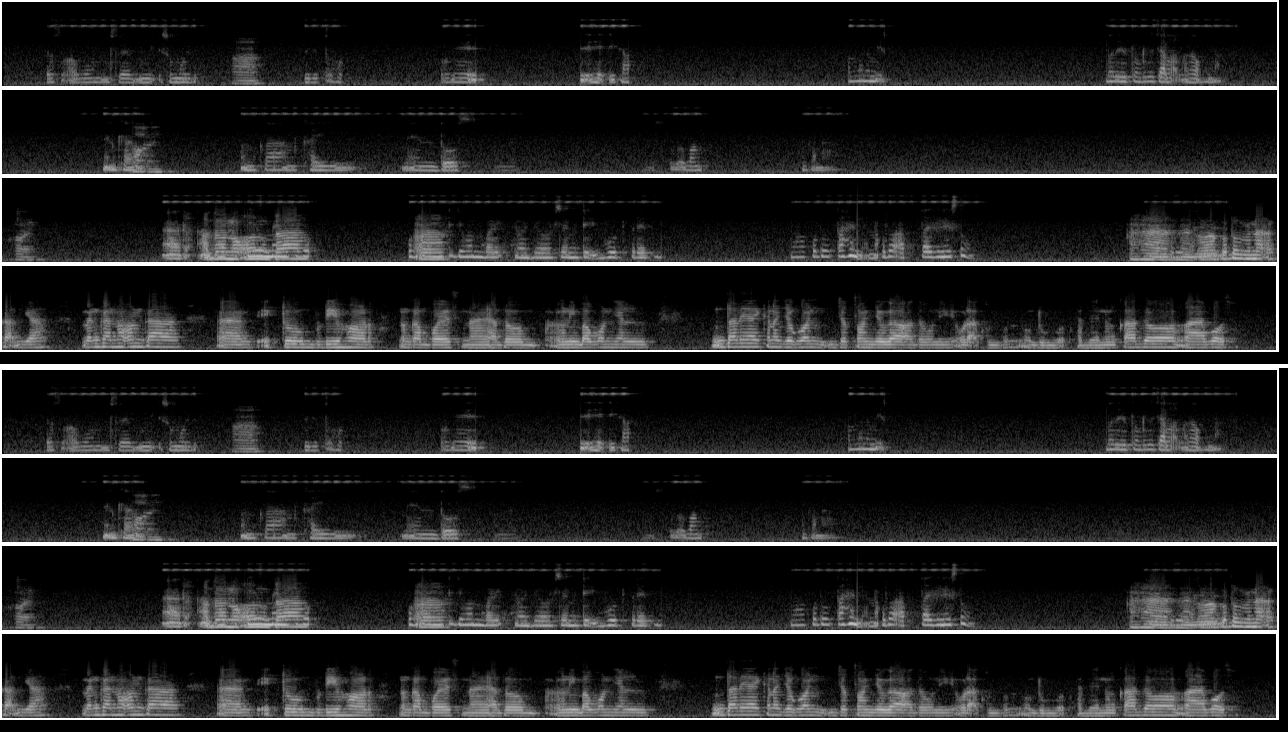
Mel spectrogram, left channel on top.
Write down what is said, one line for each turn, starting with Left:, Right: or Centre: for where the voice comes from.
Right: ᱥᱚᱜ-ᱟ ᱵᱚᱱ ᱥᱮ ᱢᱤᱫ ᱥᱚᱢᱚᱭ ᱫᱚ,
Left: ᱦᱮᱸ
Right: ᱡᱚᱛᱚ ᱦᱚᱲ ᱦᱚᱲᱜᱮ ᱦᱮᱡ ᱟᱠᱟᱱᱟ ᱚᱱᱟ ᱢᱟᱱᱮ ᱢᱤᱫ ᱡᱚᱛᱚ ᱦᱚᱲ ᱜᱮ ᱪᱟᱞᱟᱜ ᱞᱟᱜᱟᱣ ᱟᱵᱚᱱᱟ ᱢᱮᱱᱠᱷᱟᱱ,
Left: ᱦᱳᱭ
Right: ᱚᱱᱠᱟᱱ ᱠᱷᱟᱭᱤ ᱢᱮᱱᱫᱳᱥ ᱚᱱᱟ ᱡᱤᱱᱤᱥ ᱠᱚᱫᱚ ᱵᱟᱝ ᱠᱟᱱᱟ
Left: ᱦᱳᱭ
Right: ᱟᱨ ᱟᱸᱫᱷᱟ
Left: ᱟᱫᱚ
Right: ᱯᱟᱹᱛᱭᱟᱹᱣ
Left: ᱱᱚᱜᱼᱚ ᱱᱚᱝᱠᱟ
Right: ᱢᱮᱱᱛᱮᱫᱚ ᱦᱚᱸᱜᱼᱚᱭ
Left: ᱮᱸ
Right: ᱢᱤᱫᱴᱤᱡ, ᱡᱮᱢᱚᱱ ᱵᱟᱹᱲᱤᱡ ᱱᱚᱡᱚᱨ ᱥᱮ ᱢᱤᱫᱴᱮᱱ ᱵᱷᱩᱛ ᱯᱨᱨᱮᱛ ᱾ ᱱᱚᱣᱟ ᱠᱚᱫᱚ ᱛᱟᱦᱮᱸᱱ ᱜᱮᱭᱟ ᱱᱚᱣᱟ ᱠᱚᱫᱚ ᱟᱛᱛᱟ ᱡᱤᱱᱤᱥ ᱛᱚ
Left: ᱦᱮᱸ
Right: ᱚᱱᱟ ᱠᱚᱫᱚ
Left: ᱦᱮᱸ
Right: ᱛᱟᱦᱮᱱ
Left: ᱱᱚᱣᱟ
Right: ᱜᱮᱭᱟ
Left: ᱠᱚᱫᱚ ᱢᱮᱱᱟᱜ ᱟᱠᱟᱫ ᱜᱮᱭᱟ ᱢᱮᱱᱠᱷᱟᱱ ᱱᱚᱜ-ᱚᱝᱠᱟ ᱮ ᱮᱠᱴᱩ ᱵᱩᱰᱷᱤ ᱦᱚᱲ ᱱᱚᱝᱠᱟ ᱵᱚᱭᱮᱥ ᱮᱱᱟᱭ ᱟᱫᱚ ᱩᱱᱤ ᱵᱟᱵᱚᱱ ᱧᱮᱞ ᱫᱟᱲᱮᱭᱟᱭ ᱠᱟᱱᱟ ᱡᱚᱜᱚᱧ ᱡᱚᱛᱚᱧ ᱡᱚᱜᱟᱣ ᱟᱫᱚ ᱩᱱᱤ ᱚᱲᱟᱜ ᱠᱷᱚᱱ ᱵᱚᱱ ᱩᱰᱩᱜ ᱜᱚᱜ ᱠᱟᱫᱮᱭᱟ ᱾ ᱚᱠᱟ ᱫᱚ ᱟᱵᱚᱣᱟᱜ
